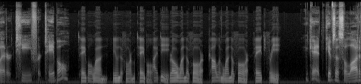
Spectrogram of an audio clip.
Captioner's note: synthesized speech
